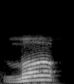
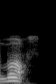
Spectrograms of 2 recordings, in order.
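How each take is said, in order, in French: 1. Le mot se termine sans son s. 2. Le mot se termine par un son s.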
